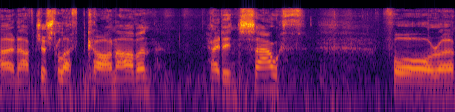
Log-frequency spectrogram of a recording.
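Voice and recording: With faint background noise behind him, a man speaks fairly slowly at a fairly high pitch, his tone fairly bright and his pitch varying in an ordinary way.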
